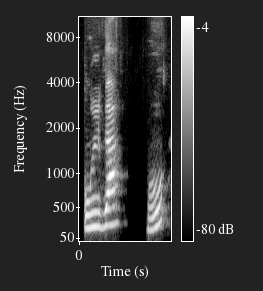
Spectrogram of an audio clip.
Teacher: La vocal U se describe como una vocal alta, posterior, redondeada, como en la palabra pulga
